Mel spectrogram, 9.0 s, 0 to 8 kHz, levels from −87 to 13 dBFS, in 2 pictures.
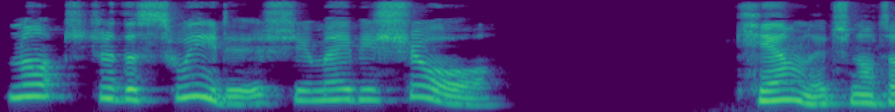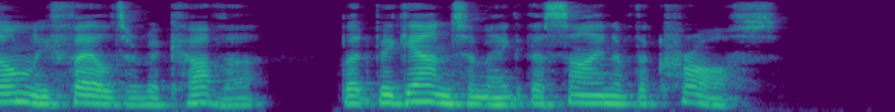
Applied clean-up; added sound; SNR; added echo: none; none; none; none.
